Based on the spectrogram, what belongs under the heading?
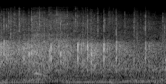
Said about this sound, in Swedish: En stor applåd till Maja. Varmt välkommen.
